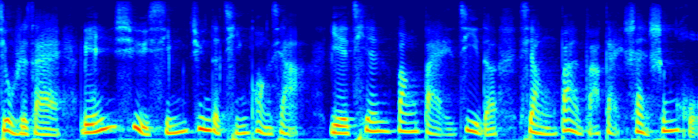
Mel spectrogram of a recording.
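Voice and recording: The voice reads aloud naturally, its intonation lively throughout.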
